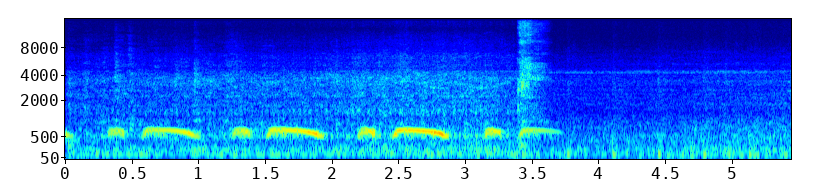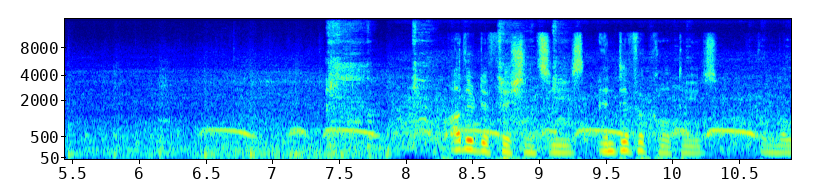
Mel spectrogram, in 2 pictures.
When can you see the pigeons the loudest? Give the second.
3 s.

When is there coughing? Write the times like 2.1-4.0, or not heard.
3.2-3.6, 7.2-9.2.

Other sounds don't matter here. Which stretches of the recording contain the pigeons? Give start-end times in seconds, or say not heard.
0.0-3.7, 6.4-10.8.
